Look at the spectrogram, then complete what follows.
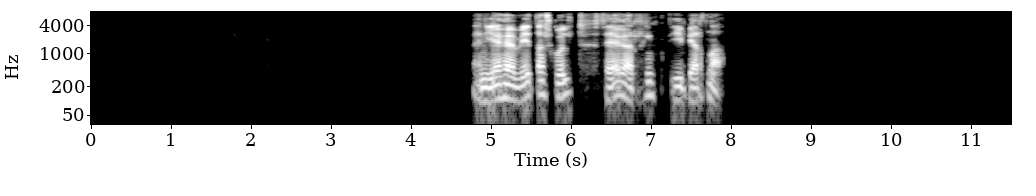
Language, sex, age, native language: Icelandic, male, 60-69, Icelandic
